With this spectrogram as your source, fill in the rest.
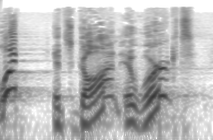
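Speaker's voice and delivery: mock stunned disbelief, loud and swooping. Recounting how a man reacted after praying for the speaker's headache, mock surprised disbelief. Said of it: "He was surprised".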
